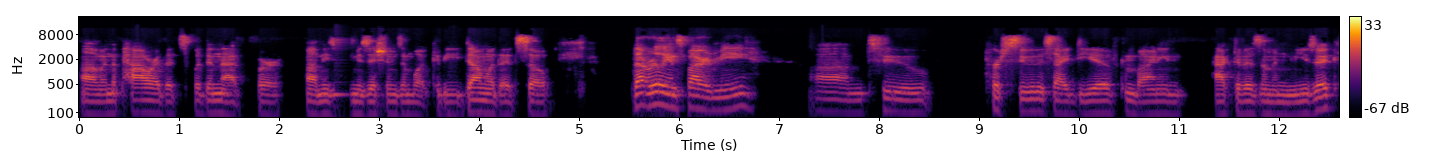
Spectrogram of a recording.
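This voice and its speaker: A man's normal speaking voice, fairly low in pitch with an American accent, at a moderate pace with ordinary pitch variation against a quiet background. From Pennsylvania. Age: 30s. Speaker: nonprofit founder. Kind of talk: panel discussion.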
